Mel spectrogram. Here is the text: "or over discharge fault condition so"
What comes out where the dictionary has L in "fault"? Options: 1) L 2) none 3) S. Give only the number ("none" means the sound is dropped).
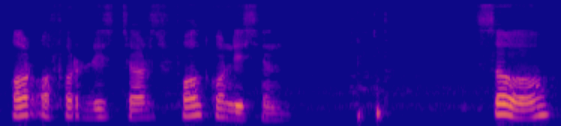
1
